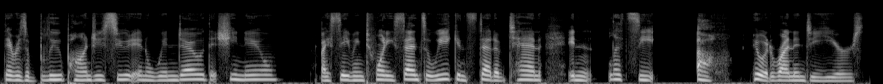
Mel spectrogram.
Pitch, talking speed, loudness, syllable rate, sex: 200 Hz, 185 wpm, -20 LUFS, 5.1 syllables/s, female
